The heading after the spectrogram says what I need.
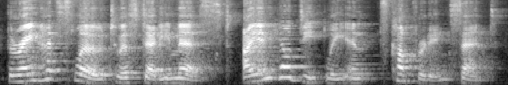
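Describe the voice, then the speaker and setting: Expressive woman reading in an echoey room. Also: mid-range voice, moderate pace. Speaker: author reading own novel aloud. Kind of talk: expressive first-person story narration. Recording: roomy, echoing room sound.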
